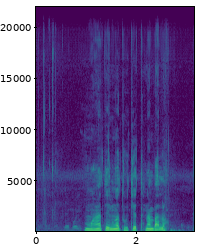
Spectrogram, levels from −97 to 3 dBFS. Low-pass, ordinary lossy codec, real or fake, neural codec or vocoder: none; none; fake; vocoder, 44.1 kHz, 128 mel bands every 512 samples, BigVGAN v2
